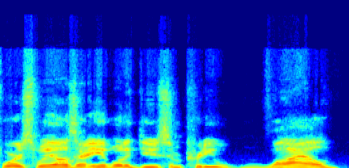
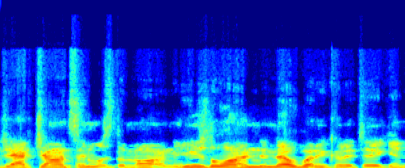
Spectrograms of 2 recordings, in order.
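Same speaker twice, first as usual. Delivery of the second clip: put-on old boxing commentator voice; 4 semitones higher, 5 dB louder than usual. Describing an actor's role, the speaker mimics an old boxing commentator voice. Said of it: "incredibly old boxing commentator with a cigar".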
